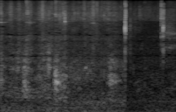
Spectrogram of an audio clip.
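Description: Dogs panting as they run close past, a few short breaths that drop away about a second and a half in.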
